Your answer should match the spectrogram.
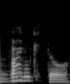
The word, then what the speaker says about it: Wankdorf: We are in the well, actually, I'll pronounce it properly. It's the Wankdorf Stadium.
